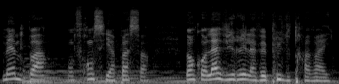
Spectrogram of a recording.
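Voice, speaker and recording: A woman telling a true story as a moral lesson, animated and full of rhetorical questions. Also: medium pitch, fast talker, over music.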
